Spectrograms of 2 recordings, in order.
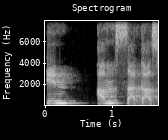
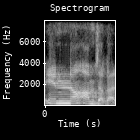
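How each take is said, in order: First: The n sound is held smoothly, without echo. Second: The n sound bounces with an extra echo. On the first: The speaker calls it right. "सीटी आएगी" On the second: The speaker calls it wrong. "न न की जो आवाज आ रही है ये नहीं आनी चाहिए"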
